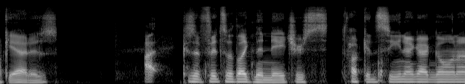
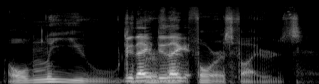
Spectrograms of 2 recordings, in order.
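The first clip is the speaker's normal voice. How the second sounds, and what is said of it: Deep radio announcer voice. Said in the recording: “You got a good radio voice... Good radio voices come from down below... you could actually do movie trailers”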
